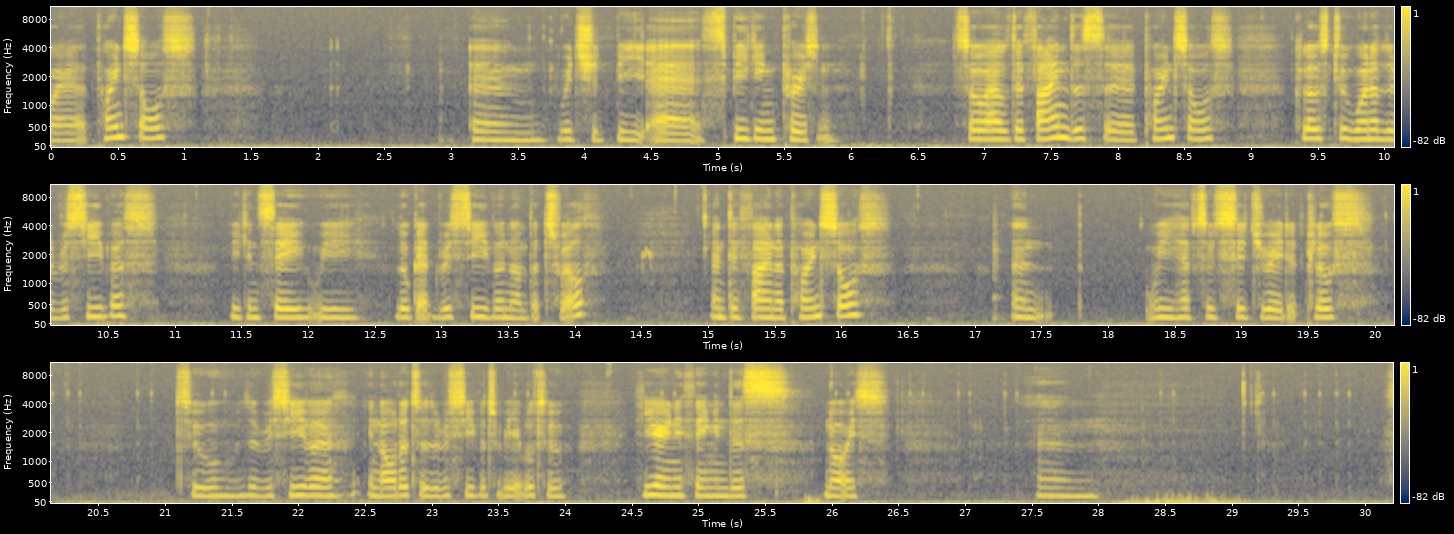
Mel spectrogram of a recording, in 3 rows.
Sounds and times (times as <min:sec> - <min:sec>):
Narration, monologue: 0:00.0 - 0:30.2.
